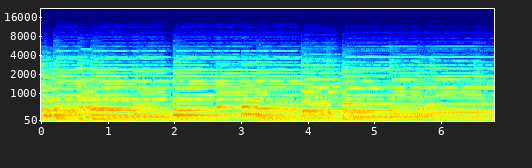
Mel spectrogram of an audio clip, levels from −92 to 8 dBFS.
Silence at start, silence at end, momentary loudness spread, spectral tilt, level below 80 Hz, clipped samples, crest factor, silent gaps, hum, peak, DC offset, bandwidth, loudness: 0 s; 0 s; 4 LU; -8 dB/octave; -30 dBFS; under 0.1%; 12 dB; none; none; -6 dBFS; under 0.1%; 8 kHz; -18 LUFS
